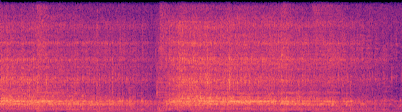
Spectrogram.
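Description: Worn torque bearing on a Yamaha scooter drivetrain making a loud, grinder-like whirring rattle, close and continuous with pulsing low-pitched surges as the engine revs.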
